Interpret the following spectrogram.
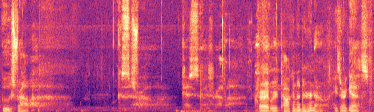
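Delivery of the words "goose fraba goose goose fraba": slow drawn-out whisper. Shown as a demonstration. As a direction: breathe it slowly, no voice. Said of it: "repeats it whispered".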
